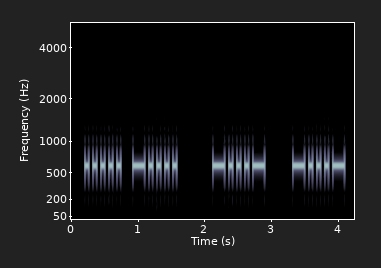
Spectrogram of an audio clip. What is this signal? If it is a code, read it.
Morse code, heard as a keyed tone, about 20 wpm, 600 Hz. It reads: 56 <BT> <BT>
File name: cw-books / winnie-the-pooh / winnie-20wpm-page-0056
